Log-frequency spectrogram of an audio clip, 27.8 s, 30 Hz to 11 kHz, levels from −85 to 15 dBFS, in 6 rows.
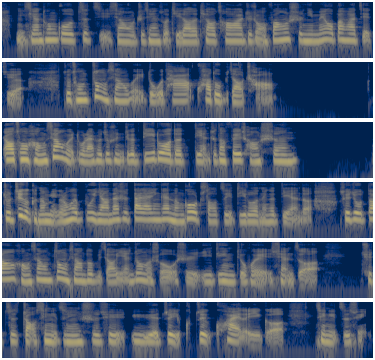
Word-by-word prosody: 你 - - -6
先 195 -1 -1
通 210 +1 +1
过 200 -2 +1
自 195 +3 -7
己 205 +1 -11
像 180 -2 -3
我 165 - -5
之 180 - -7
前 180 0 -3
所 190 +4 -4
提 - - -6
到 175 0 +2
的 170 - 0
跳 180 +1 -2
操 190 +1 -2
啊， 185 0 +3
这 185 0 -4
种 - - -3
方 205 +5 +1
式， 200 -2 -5
你 185 0 +1
没 190 +2 -1
有 215 -1 0
办 215 +1 +1
法 200 -1 +2
解 195 - -6
决， - - -6 0.5
就 215 - +1
从 210 0 +4
纵 255 +1 +2
向 190 -2 0
纬 - - -6
度， - - -2
它 185 0 0
跨 210 - 0
度 185 -2 +3
比 - - -10
较 165 -1 +1
长。 - - -3 1.2
然 215 - +9
后 - - +11
从 220 0 +5
横 190 -2 +3
向 265 +7 +5
纬 190 -5 +1
度 190 -3 -3
来 165 -1 +2
说， 190 +1 0
就 195 +1 -2
是 195 0 -2
你 190 - -3
这 190 - -5
个 185 - +3
低 210 +5 -1
落 220 -2 +6
的 185 -1 +2
点 180 +1 -4
真 185 -1 -5
的 195 - +4
非 195 +2 +4
常 175 -2 -2
深。 180 +1 -1 0.9
就 235 - +3
这 270 +10 +7
个 260 - +5
可 205 - -2
能 185 0 +2
每 175 -3 0
个 - - -2
人 190 - +2
会 230 - +5
不 225 +1 -2
一 205 - +1
样， 185 -1 +4
但 210 +1 +3
是 225 0 -3
大 230 +2 +4
家 215 -1 +2
应 215 0 0
该 225 +1 +2
能 185 -4 +1
够 245 +3 +6
知 - - -11
道 175 -1 -3
自 175 +1 -8
己 - - -3
低 175 -2 -4
落 175 -1 0
那 - - -5
个 175 - -2
点 175 - -5
的。 - - -4 0.3
所 225 - +1
以 - - +3
就 220 -1 +4
当 230 +3 +4
横 185 -5 -1
向、 210 +2 +1
纵 230 0 +1
向 190 -1 +1
都 190 0 0
比 - - -8
较 170 - -1
严 - - -4
重 215 0 0
的 - - -2
时 - - -9
候， - - -2
我 - - -4
是 - - -6
一 175 - -7
定 180 -1 -2
就 - - -4
会 - - -4
选 - - -5
择 - - -3 0.5
去 - - -4
咨 180 0 -4
找 - - +2
心 180 +2 0
理 - - -1
咨 190 - -11
询 170 0 0
师 175 +1 -4
去 170 +1 -3
预 185 -2 -2
约 85 -1 +2
最 185 - +2 0.2
最 195 -3 +4
快 - - +2
的 460 - -3
一 345 -3 -3
个 - - -2 0.4
心 190 -4 -1
理 165 - -2
咨 165 - -4
询。 170 - -8
190 Hz, 295 characters per minute, -23 LUFS, 180-210 Hz, 1.2 s, 后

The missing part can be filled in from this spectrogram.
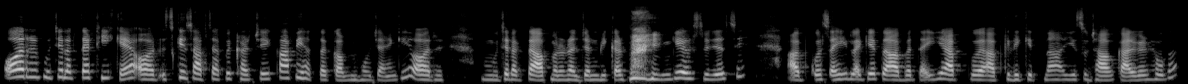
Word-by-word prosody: और 350 -1 +7
मुझे 320 +1 -3
लगता 305 0 0
है - - +1
ठीक 300 -5 -6
है 275 +5 +4
और 225 -2 +2
इसके 230 +7 -1
हिसाब 265 -5 +1
से - - -1
आपके 245 +3 -5
ख़र्चे 240 +2 -3
काफ़ी 295 0 +3
हद 275 -4 -6
तक 215 -1 -4
कम 195 +1 -3
हो 205 - -11
जाएँगे 205 - -9
और 210 -1 -2 0.4
मुझे 215 +1 -4
लगता 220 -1 0
है - - +9
आप 200 0 +2
मनोरंजन 215 0 -3
भी 215 - -7
कर 215 - 0
पाएँगे 260 +1 +6
उस 270 -2 -11
वजह 235 +1 -1
से। 370 - -11 0.5
आपको 225 +2 -6
सही 230 +4 0
लगे 250 +1 0
तो 250 - 0
आप 210 -1 +7
बताइए 215 +4 -5
आप 220 0 -18
आपके 200 +4 -1
लिए 225 0 -5
कितना 220 -1 -5
ये 225 0 -9
सुझाव 205 -3 0
कारगर 200 +3 +1
होगा? 230 +10 -7
225 Hz, 220 wpm, -24 LUFS, 215-270 Hz, 0.5 s, है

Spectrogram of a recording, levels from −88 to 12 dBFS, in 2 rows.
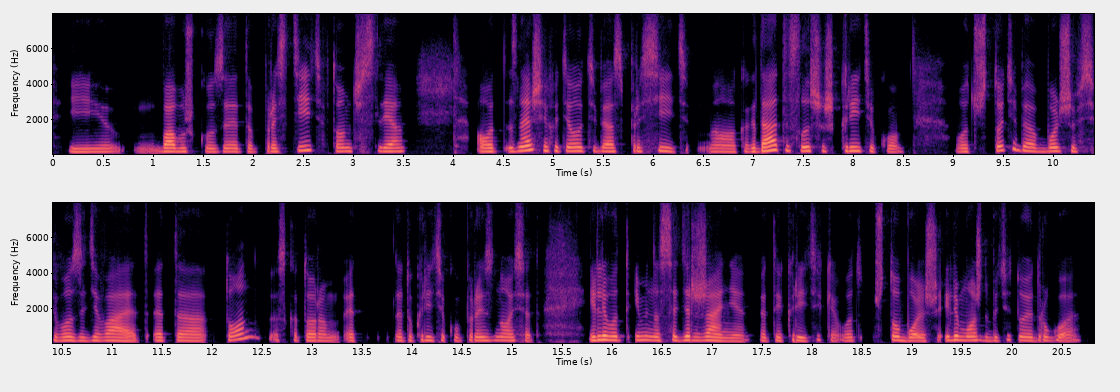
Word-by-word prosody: и 180 0 -1 0.2
бабушку 190 -1 +2
за 185 +2 -2
это 180 -1 -2
простить 215 +7 -2
в - - -36
том 205 0 0
числе. 200 0 -1 0.7
А - - 0
вот 190 0 +3
знаешь, 245 +7 +4
я 230 - +2
хотела 215 0 +2
тебя 205 -1 0
спросить, 200 -3 -4 0.2
а 180 -2 -2
когда 195 +8 +6
ты 255 - -3
слышишь 220 -2 +1
критику, 205 -6 -1 0.5
вот 185 0 -2
что 240 - 0
тебя 245 - +1
больше 205 +2 0
всего 195 +1 -1
задевает: 185 - +1
это 185 -1 0 0.2
тон, 270 - +1 0.2
с - - -9
которым 185 -2 -2
эт 185 -1 -3 0.3
эту 190 0 -3
критику 195 -3 -4
произносят, 195 +1 -2 0.5
или 215 +3 +7
вот 215 -2 +3
именно 215 -2 +2
содержание 190 -4 +2
этой 185 0 -3
критики? 185 +2 -3
Вот 180 0 -5
что 210 - +1
больше? 180 -2 0
Или, 205 +2 +4
может 205 -2 +1
быть, 185 -1 -6
и - - -4
то, 200 -2 0
и 185 - +1
другое? 195 +2 -2
195 Hz, 145 wpm, -21 LUFS, 185-210 Hz, 0.7 s, или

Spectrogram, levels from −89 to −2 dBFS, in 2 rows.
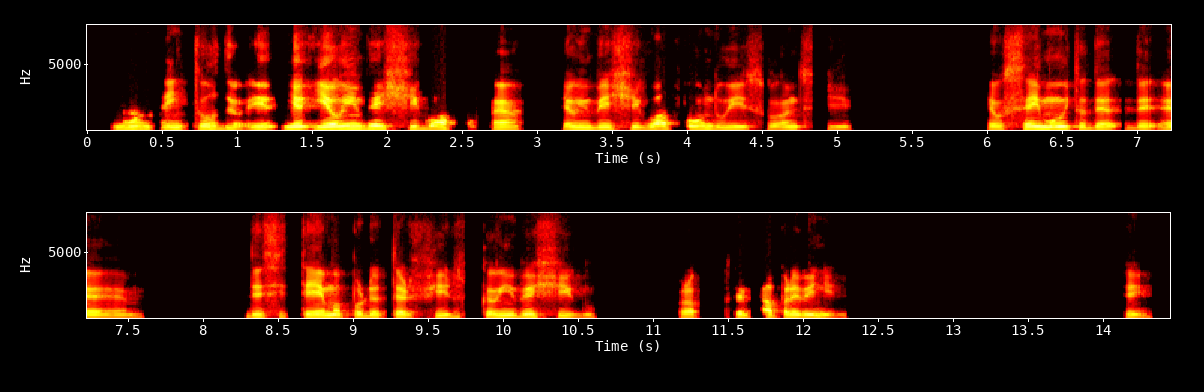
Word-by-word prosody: Não, 165 +9 -1
tem 130 -2 -1
tudo. 140 -8 -2
E, 135 +5 +3
ne 150 +2 +8
e 145 - +4
eu 160 +3 +9
investigo 195 -1 +3
a - - +3
fun - - -18
é, 120 -1 +2 0.3
eu 115 +1 -1
investigo 135 +5 0
a 190 - +5
fundo 185 -9 -1
isso 105 0 -5
antes 105 +1 -6
de 100 -1 -11 0.9
eu 110 0 -4
sei 160 +6 +4
muito 150 -1 +4
de 120 +2 -2
de 125 -1 -6
eh, 105 -2 -3 0.8
desse 115 0 -5
tema 120 +6 +3
por 140 -5 -5
eu 115 - -4
ter 115 -3 -1
filhos, 145 +3 -6
porque - - -9
eu 135 - +2
investigo, 125 -10 -4 0.6
pra - - -2 0.2
tentar 135 0 0
prevenir. 155 - -1 1.9
Sim. - - -6
135 Hz, 155 wpm, -22 LUFS, 115-160 Hz, 1.9 s, eu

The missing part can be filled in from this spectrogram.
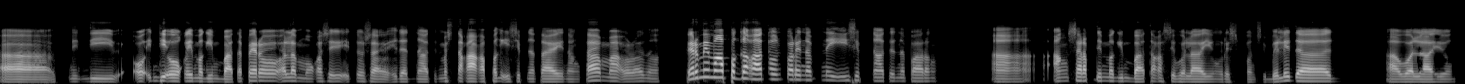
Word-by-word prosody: ah, 115 -1 +1 0.2
hindi 135 0 -5 0.2
o - - -1
hindi 170 +2 +2
okey 155 0 +3
maging 140 -2 -2
bata, 120 -1 +3
pero 170 -1 +3
alam 160 0 +1
mo 135 - -10
kasi 145 0 -5
ito 145 - -12
sa 130 -3 -2
edad 130 +3 -5
natin 125 +1 -5
mas 150 - -9
nakakapag-isip 140 0 0
na 135 - -7
tayo 130 -1 +1
ng 125 -1 -13
tama 170 -3 +1
or 140 +3 -7
ano. 135 - -12 0.3
Pero 295 - +8
may 340 - +7
mga 320 -1 +10
pagkakataon 245 -6 +5
pa 230 -1 +1
rin 215 - -11
na 205 - -3
naiisip 195 -1 -5
natin 160 -1 -4
na - - -25
parang, 150 0 -5 0.6
ah, 130 -1 -1 0.3
ang 160 +1 -1
sarap 175 -1 +1
din 170 -1 -7
maging 155 -2 -6
bata 130 +2 -1
kasi 145 -1 -11
wala 130 -1 -1
yung 125 -1 -9
responsibilidad, 145 +6 +1 0.6
ah, 120 - 0
wala 120 -1 +1
yung 120 0 -9
145 Hz, 190 wpm, -24 LUFS, 130-170 Hz, 0.6 s, mga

